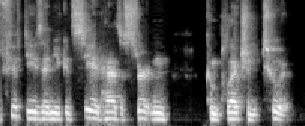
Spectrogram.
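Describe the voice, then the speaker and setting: The speaker is a man with a medium pitch. His voice is somewhat breathy and his intonation fairly even. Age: 60s. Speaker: professor. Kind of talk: academic panel talk. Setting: live-streamed online panel.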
